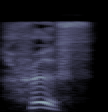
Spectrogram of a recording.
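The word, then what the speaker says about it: hruf: They were often pronounced with a slight breathy sound before the initial R. So a word like ring was hring in Old English, spelled H-R-I-N-G, and roof was hroof, H-R-U-F.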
